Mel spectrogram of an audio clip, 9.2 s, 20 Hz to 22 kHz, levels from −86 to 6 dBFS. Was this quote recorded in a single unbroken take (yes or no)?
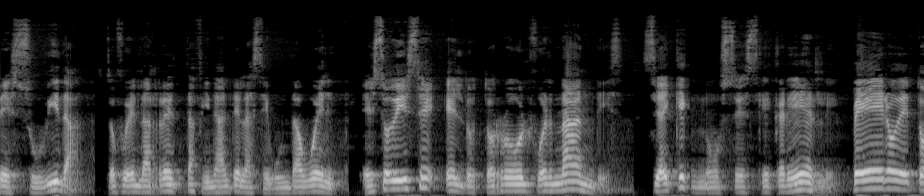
no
